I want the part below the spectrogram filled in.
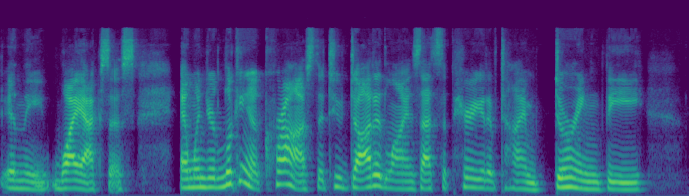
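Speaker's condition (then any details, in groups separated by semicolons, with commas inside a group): No condition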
